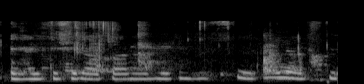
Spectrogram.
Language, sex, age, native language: Icelandic, female, 50-59, Icelandic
